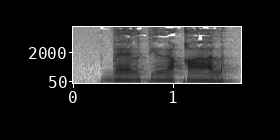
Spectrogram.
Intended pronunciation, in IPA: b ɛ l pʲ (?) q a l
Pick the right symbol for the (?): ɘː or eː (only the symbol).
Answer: ɘː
